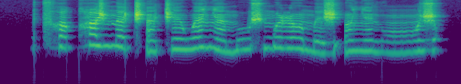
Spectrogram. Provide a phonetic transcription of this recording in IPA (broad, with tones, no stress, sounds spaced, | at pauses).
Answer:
t͡sʰ ə˧ qʰ ɛ˦ ʒ n ɛ˧ t͡ʃʼ ɛ̃˨ t͡ʃ ẽ˧ w ɛ̃˦ ʎ ɛ̃˨ m uː˧ ʃ m ɯ˦ ɭ ə̃ː˦˨ m e˨ ʒ ʔ ə̃˦˨ ʎ ẽ˧ ɡ ɔ̃ː˨˦ ʒ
